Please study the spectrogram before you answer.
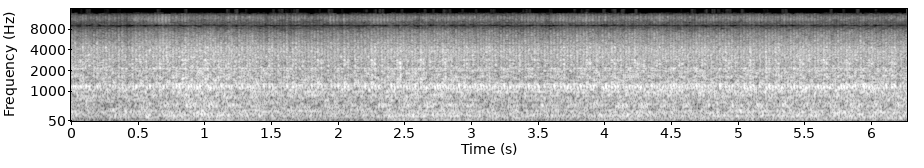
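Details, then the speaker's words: Brockway 358 truck, Cummins 555 diesel, after valve adjustment, adjusting loose injectors and tightening intake valves: steady even idle clatter, no skips or knocks, faint constant whine on top; idles healthy, much better than before. "so i'll be honest with you it sounds so much freaking better all i did was literally all that i really did was we just adjusted whatever injectors were loose and uh tightened up pretty much all the intake valves"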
